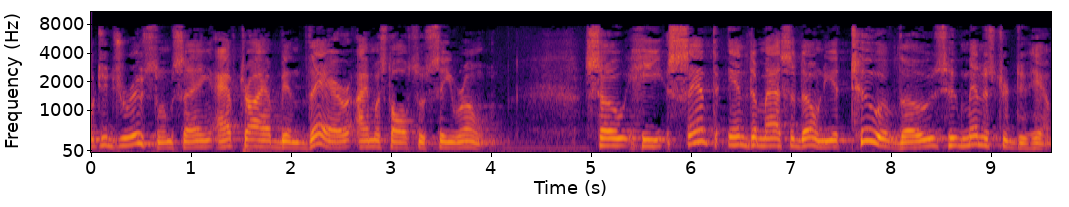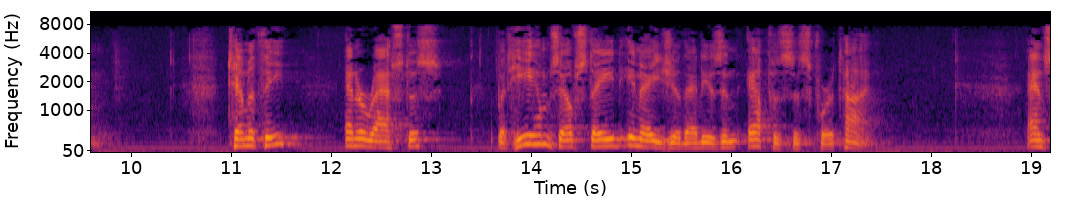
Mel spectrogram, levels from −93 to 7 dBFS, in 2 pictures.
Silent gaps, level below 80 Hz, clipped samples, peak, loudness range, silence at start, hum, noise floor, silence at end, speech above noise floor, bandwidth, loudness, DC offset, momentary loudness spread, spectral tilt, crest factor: none; -60 dBFS; under 0.1%; -6 dBFS; 4 LU; 0 s; none; -53 dBFS; 0 s; 28 dB; 8 kHz; -25 LUFS; under 0.1%; 10 LU; -4.5 dB/octave; 20 dB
